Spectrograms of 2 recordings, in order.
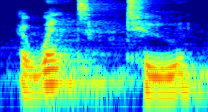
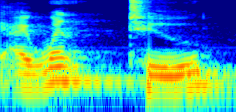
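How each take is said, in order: First: Went to run together; "I went to" blended into one flow; linked words. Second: Went and to said apart; "I went to" with each word separate, slowly; separated words. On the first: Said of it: "It's like". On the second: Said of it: "I don't say". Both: Shown as a demonstration.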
